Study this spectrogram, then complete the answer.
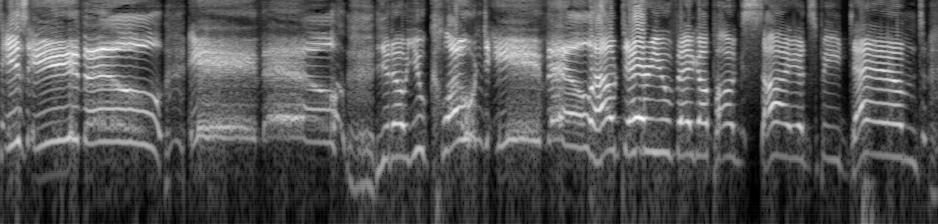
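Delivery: high, drawn-out hammed-up cry of doom; melodramatic shouting. Fan denouncing Vegapunk for cloning evil, hammed-up high shout. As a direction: wail it out in mock outrage, stretching the big words. Mock villainous outburst at the scientist.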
